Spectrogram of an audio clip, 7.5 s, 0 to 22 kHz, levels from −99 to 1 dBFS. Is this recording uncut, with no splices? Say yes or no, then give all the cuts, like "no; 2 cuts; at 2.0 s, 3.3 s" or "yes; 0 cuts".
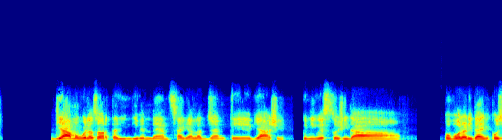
no; 1 cut; at 4.4 s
